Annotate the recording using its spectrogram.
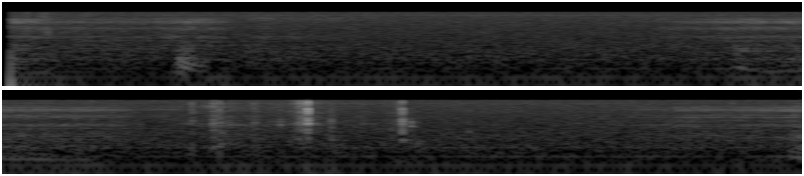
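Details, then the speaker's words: Male sleeping, snoring with soft, slow breaths and a faint whistle in a quiet room, with a few sniffs and clicks between. "He totally snores."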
